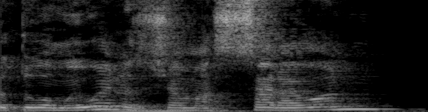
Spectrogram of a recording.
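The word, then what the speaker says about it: Zaragón: Me gusta este disco, estuvo muy bueno, se llama Saragón, no Paragón, se llama Saragón con Z, Saragón.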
